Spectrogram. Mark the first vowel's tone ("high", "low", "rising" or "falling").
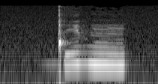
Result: high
